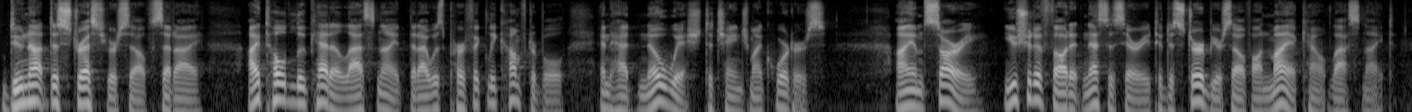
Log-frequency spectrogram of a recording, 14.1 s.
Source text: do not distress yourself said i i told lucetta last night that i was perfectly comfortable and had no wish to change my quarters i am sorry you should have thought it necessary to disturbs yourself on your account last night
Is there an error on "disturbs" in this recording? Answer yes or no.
yes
